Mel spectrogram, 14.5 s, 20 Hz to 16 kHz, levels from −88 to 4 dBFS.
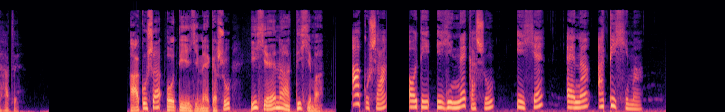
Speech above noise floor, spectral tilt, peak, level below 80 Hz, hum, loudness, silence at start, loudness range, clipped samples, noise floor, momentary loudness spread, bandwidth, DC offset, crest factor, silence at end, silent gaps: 24 dB; -5.5 dB/octave; 0 dBFS; -30 dBFS; none; -14 LUFS; 0 s; 4 LU; under 0.1%; -37 dBFS; 10 LU; 11.5 kHz; under 0.1%; 16 dB; 1.65 s; 0.98-2.54 s, 6.73-7.01 s, 7.74-8.18 s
